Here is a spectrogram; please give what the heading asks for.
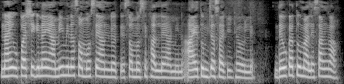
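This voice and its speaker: Woman acting as village housewife, high voice, fast talker, nagging, practical, Vidarbha Marathi accent, cartoon comedy. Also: steady tone, a little mellow, dry recording, clean studio sound, close to an everyday voice. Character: hard-working village wife and mother, nagging, practical.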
